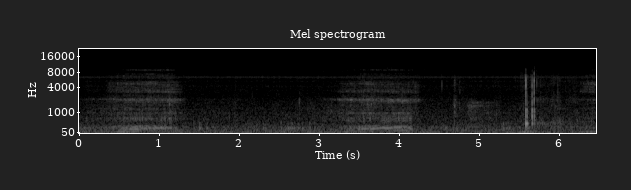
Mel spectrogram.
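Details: Two slow, soft, low rattling breaths about three seconds apart from a sleeping friend, with a brief sharp noise near the end; snoring.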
